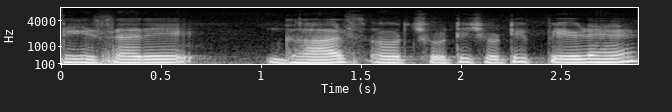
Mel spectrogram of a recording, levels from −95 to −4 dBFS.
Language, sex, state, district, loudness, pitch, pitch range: Hindi, male, Chhattisgarh, Bastar, -15 LUFS, 165 Hz, 160-180 Hz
